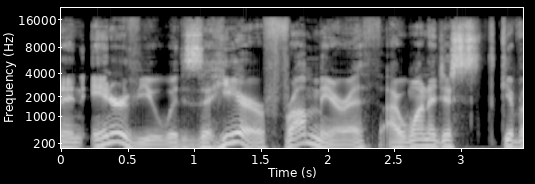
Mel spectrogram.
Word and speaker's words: Myrath: The band, M-Y-R-A-T-H, Myrath. Myrath. It looks like Myrath, but I believe they say Myrath.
